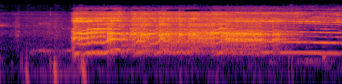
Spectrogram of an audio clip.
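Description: rooster crowing

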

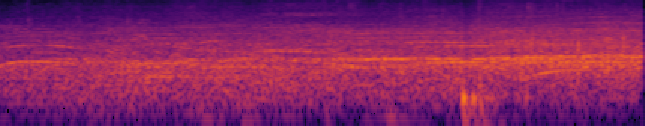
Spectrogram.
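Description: convention crowd cheering

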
